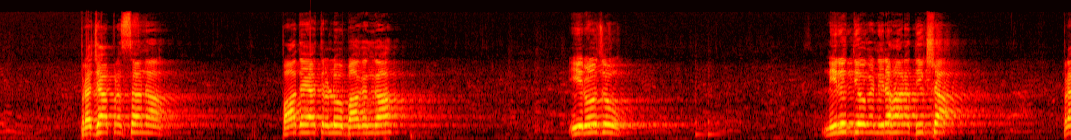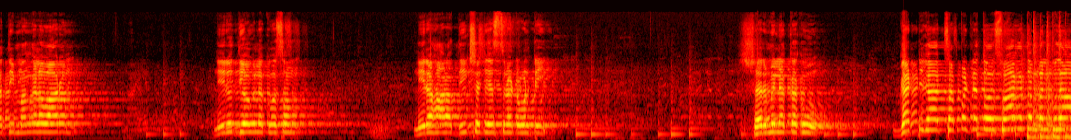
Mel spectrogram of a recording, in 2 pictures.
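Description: A man sings loudly through a microphone and loudspeakers in short repeated phrases.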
